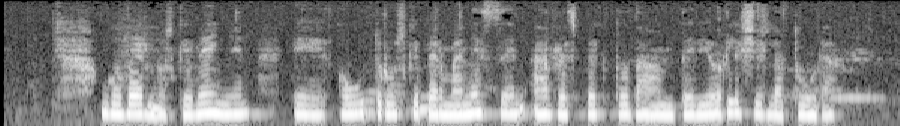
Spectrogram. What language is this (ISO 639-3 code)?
glg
